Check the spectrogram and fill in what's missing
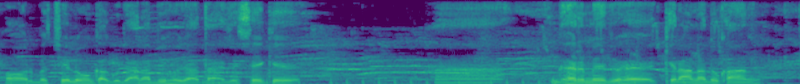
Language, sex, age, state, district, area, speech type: Urdu, male, 60+, Bihar, Khagaria, rural, spontaneous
